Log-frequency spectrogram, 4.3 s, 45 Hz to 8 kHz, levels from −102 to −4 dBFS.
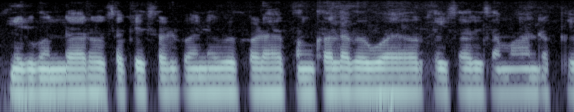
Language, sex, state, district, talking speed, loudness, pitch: Hindi, male, Uttar Pradesh, Varanasi, 250 wpm, -33 LUFS, 110 Hz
